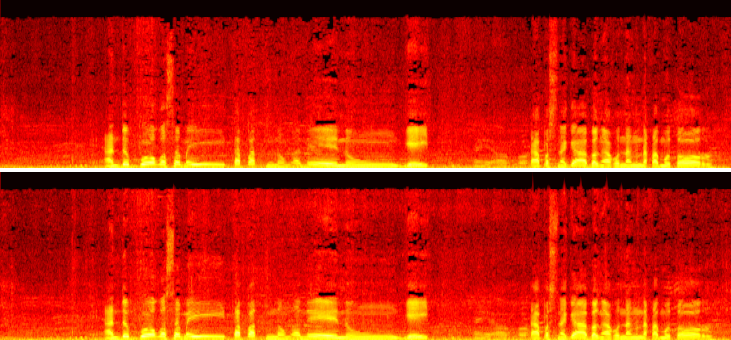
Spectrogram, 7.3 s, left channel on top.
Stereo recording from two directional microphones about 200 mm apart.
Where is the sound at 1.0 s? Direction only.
Centre (ahead or behind).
